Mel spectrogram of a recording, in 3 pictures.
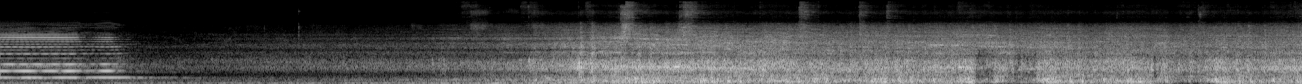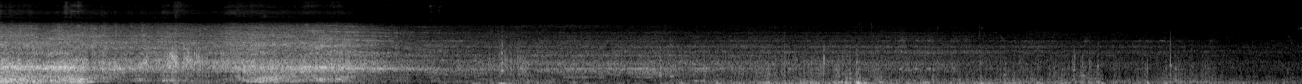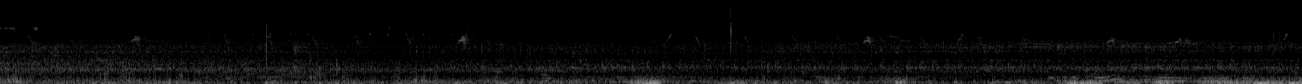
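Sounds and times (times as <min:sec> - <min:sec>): train wheels clattering on rails: 0:02.3 - 0:26.2.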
